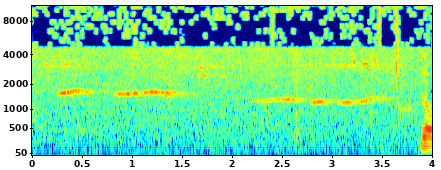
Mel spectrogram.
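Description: A person whistling a few long, drawn-out single notes, the later ones held a little lower than the first.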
